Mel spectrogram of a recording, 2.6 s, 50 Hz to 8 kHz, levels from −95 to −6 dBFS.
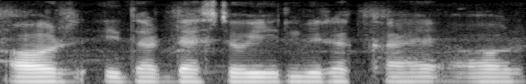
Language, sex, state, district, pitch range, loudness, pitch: Hindi, male, Uttar Pradesh, Lucknow, 115-120 Hz, -21 LUFS, 115 Hz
